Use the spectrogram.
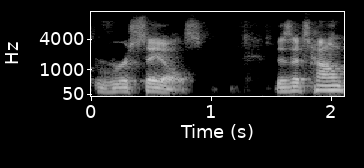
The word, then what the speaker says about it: Versailles: spelled by versailles like the palace but it's pronounced versailles there's a town called cairo it's spelled cairo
